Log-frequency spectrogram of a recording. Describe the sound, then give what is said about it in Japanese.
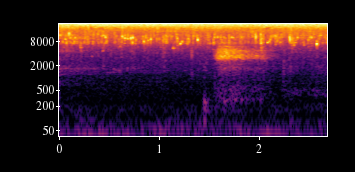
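Carbonated water is poured to rinse off carbonated shampoo, then a short bright hiss of fizzing bubbles lasts about half a second. It's quiet and set against a steady low background hiss, with no talking. “炭酸シャンプーを炭酸水で流して。”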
